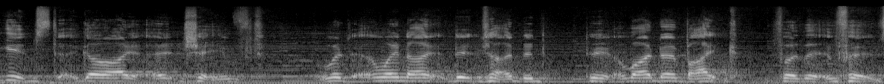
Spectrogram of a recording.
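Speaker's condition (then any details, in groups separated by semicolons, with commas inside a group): Cerebral palsy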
